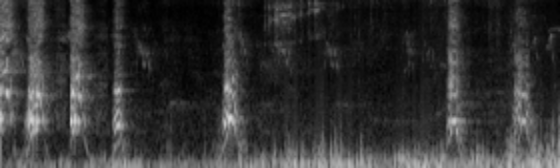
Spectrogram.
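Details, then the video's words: Shetland sheepdog giving four rapid high barks, then a lone bark, then two more spaced barks against steady low rumbling noise. "Sheltie Barking Sound Effect | Sheltie Dog Barking"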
